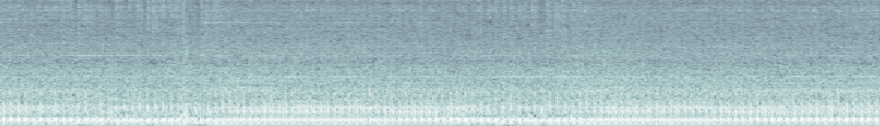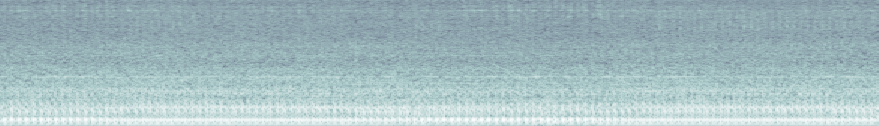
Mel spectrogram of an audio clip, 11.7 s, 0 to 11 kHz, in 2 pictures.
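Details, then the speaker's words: Briggs Vanguard 20 hp V-twin at first start after oil cooler install, with the oil filter and cooler filling, throttle backed off from full and choke worked by hand. Slightly uneven low idle that settles into an even, strong run once fuel arrives; normal running. "Just took a little bit for the gas to get up in there. So she was a little rough at first, but she evened right out. Sounds good and strong too, I think."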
